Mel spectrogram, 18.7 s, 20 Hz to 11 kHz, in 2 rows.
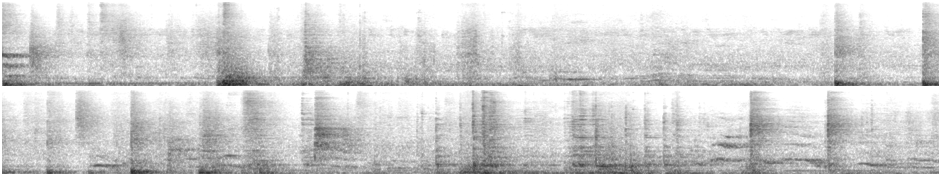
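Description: Irregular metal clanks, knocks and thumps of new roller chain being handled and worked around the floor of a New Holland 795 manure spreader, the loudest knock about two seconds in.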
